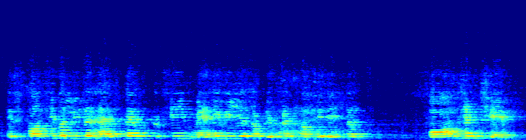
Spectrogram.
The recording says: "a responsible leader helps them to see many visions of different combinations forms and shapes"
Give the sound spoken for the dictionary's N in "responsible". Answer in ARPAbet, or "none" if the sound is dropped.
none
